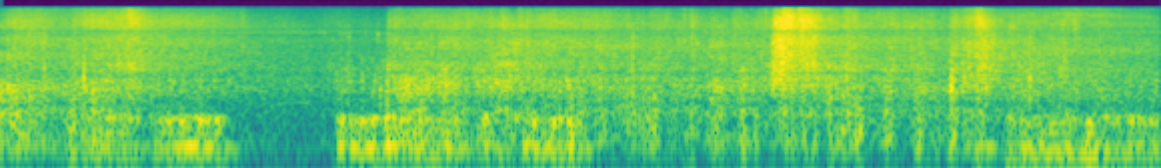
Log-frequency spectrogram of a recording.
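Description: A campfire's glowing embers being doused with water, hissing and sizzling as the fire goes out, in several surges, the loudest about five seconds in.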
